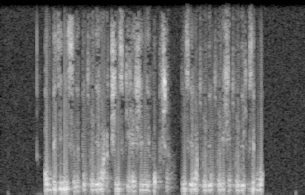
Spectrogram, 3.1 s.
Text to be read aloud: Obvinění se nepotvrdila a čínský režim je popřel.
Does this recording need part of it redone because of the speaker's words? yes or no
yes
